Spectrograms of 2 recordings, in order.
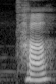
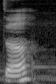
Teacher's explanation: But the difference is when you pronounce them, the ta sound that you make, there's no vibration in the throat. Whereas when you say duh, there's a vibration of your throat. So as you can see, voiceless versus voiced.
